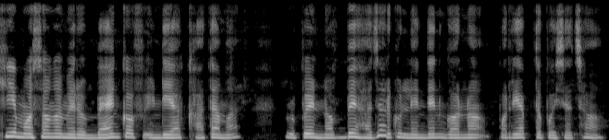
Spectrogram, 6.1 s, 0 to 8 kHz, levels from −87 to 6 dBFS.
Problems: background sounds at intervals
